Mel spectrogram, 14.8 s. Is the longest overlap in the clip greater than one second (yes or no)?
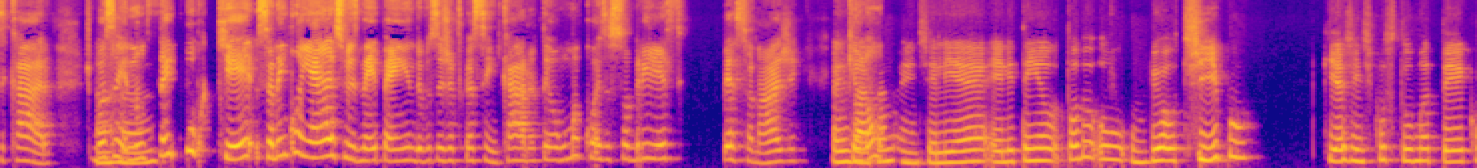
no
